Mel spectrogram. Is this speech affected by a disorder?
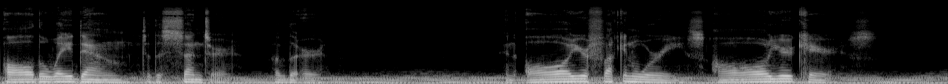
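No.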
